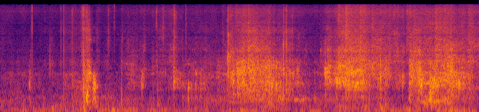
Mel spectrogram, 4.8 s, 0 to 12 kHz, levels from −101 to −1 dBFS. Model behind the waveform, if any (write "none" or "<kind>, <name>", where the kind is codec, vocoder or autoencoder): codec, SNAC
